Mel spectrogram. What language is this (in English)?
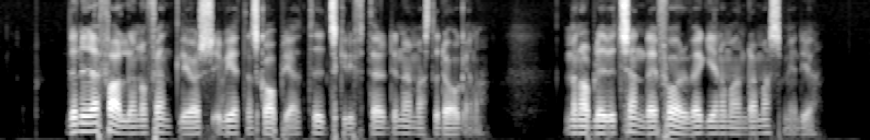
Swedish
